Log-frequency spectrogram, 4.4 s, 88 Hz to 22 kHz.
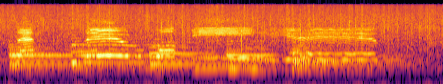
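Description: A male singer with wide vibrato sings a ragtime song over piano accompaniment, played from a 1912 acoustic-era Pathé vertical-cut disc. Steady surface hiss and crackle from the record run underneath, and the sound is thin, with nothing in the bass.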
